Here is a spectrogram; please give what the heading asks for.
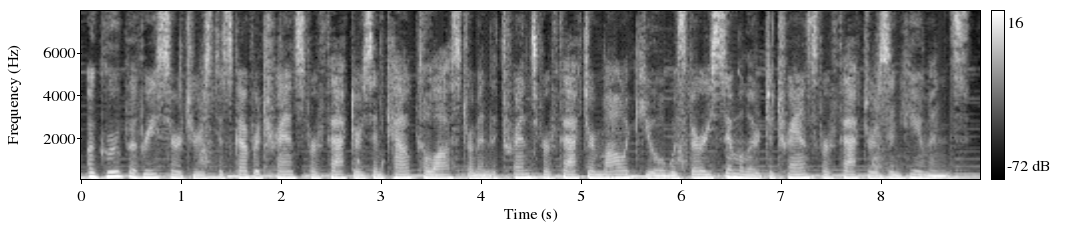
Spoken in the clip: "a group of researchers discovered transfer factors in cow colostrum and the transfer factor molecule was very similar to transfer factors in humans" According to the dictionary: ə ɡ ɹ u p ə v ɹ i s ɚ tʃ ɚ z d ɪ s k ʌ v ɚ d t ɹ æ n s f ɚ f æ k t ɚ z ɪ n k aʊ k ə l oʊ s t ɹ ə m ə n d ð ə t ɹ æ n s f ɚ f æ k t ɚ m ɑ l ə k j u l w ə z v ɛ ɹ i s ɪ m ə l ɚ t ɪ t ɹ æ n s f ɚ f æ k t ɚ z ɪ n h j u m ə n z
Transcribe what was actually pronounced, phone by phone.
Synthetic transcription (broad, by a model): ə ɡ ɹ u p ə v ɹ i s ɚ tʃ ɚ z d ɪ s k ʌ v ɚ d t ɹ æ n s f ɚ f æ k t ɚ z ɪ n k aʊ k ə l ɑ s t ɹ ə m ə n ð ə t ɹ æ n s f ɚ f æ k t ɚ m ɑ l ə k j u l w ə z v ɛ ɹ i s ɪ m l ɚ t ɪ t ɹ æ n s f ɚ f æ k t ɚ z ɪ n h j u m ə n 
